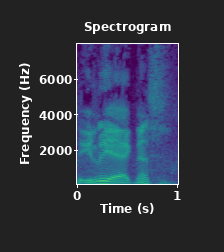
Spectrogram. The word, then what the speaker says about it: Elaeagnus: It's Elaeagnus, right?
